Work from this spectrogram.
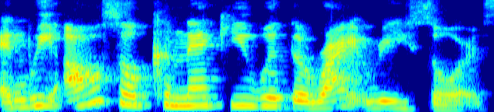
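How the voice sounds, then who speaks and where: At a fairly quick pace, a woman talks in a Southern accent. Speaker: founder of a nonprofit for abuse survivors. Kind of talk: interview.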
